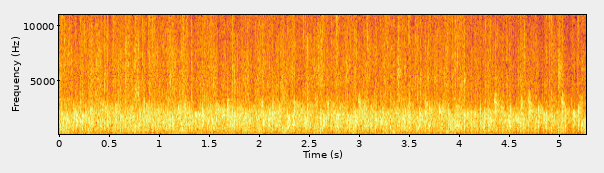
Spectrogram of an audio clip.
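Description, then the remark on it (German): Sustained audience applause welcoming a guest, a dense, even clatter of many hands clapping at once, steady and fairly loud throughout with no voices rising above it. “Hier ist Ihr Applaus.”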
